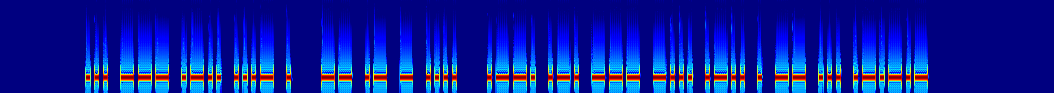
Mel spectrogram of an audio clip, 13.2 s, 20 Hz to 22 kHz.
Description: Morse code, heard as a keyed tone, about 22 wpm, 700 Hz. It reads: SOLVE MATH PROBLEMS.
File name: practice / 22wpm / Easy Sentences with Hints - 22wpm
